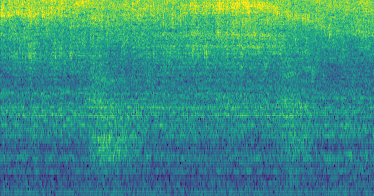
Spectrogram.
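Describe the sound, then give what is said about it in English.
Water running from a tap while a mop is rinsed under it, a steady, even hiss and splash that holds at the same level throughout. “I'm going to wring out the mop the best I can. And then rinse it.”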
